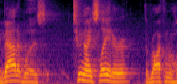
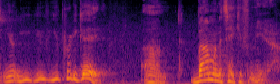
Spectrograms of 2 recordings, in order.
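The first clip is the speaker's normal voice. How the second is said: lightly voiced soul star, softer than usual; 4 semitones higher, 5 dB quieter than usual. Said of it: "that's my [name] impression".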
